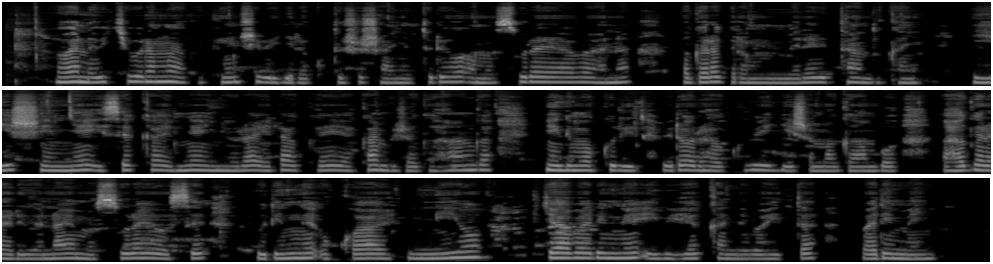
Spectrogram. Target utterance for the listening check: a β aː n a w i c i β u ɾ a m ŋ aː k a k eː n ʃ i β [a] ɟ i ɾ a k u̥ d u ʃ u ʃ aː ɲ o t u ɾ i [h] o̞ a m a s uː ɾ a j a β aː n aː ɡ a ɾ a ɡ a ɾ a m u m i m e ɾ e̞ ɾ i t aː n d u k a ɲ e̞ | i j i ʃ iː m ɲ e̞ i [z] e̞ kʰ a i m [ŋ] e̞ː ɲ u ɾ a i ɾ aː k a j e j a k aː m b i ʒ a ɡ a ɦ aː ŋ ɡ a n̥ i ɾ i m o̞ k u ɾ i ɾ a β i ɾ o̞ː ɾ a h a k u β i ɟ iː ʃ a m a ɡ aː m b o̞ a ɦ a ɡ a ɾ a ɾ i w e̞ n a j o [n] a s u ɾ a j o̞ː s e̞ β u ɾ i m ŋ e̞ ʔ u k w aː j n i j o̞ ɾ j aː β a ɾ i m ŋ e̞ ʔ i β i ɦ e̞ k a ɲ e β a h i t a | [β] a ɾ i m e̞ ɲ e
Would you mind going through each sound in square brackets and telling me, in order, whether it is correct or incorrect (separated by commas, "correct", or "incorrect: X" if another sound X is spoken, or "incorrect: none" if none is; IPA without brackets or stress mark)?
incorrect: i, correct, incorrect: s, correct, incorrect: m, correct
